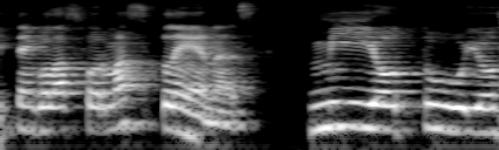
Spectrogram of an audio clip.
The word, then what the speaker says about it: tuyo: Lembrando que esse Y aqui, a depender da variação linguística, no ano, eu posso pronunciar ele como se fosse um J. Eu posso falar tujo, sujo, ok?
